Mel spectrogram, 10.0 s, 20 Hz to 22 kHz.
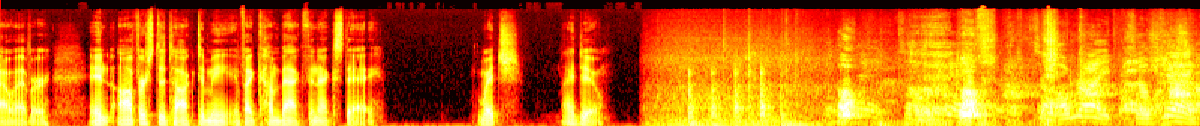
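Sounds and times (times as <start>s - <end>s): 
speech: 0.0s - 3.2s, 4.0s - 6.5s, 9.0s - 9.9s
quick series of knocks: 5.4s - 7.6s
small dog barking in high-pitched yaps: 6.9s - 9.9s.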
